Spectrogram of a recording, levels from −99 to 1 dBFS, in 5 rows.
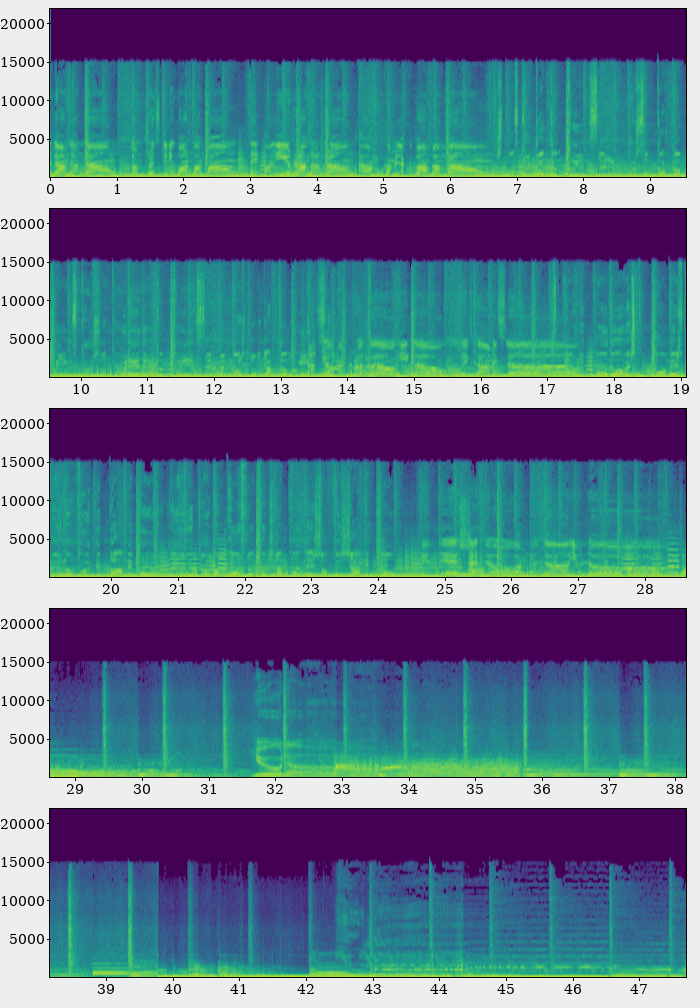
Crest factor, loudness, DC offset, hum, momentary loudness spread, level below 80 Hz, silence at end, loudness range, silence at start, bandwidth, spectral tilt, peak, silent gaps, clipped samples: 12 dB; -17 LUFS; under 0.1%; none; 4 LU; -18 dBFS; 0 s; 4 LU; 0 s; 15.5 kHz; -5.5 dB/octave; -4 dBFS; none; under 0.1%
